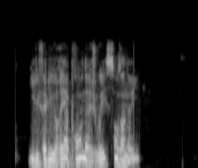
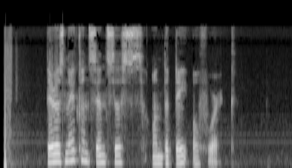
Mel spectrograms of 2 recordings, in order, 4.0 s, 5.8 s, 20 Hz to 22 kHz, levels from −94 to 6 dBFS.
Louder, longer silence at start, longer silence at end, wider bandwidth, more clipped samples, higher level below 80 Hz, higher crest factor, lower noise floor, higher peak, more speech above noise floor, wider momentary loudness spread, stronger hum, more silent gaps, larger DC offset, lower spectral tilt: second, -18 LUFS vs -13 LUFS; first, 0.6 s vs 0.1 s; about the same, 1.2 s vs 1.2 s; second, 7.6 kHz vs 11.5 kHz; neither; second, -58 dBFS vs -42 dBFS; about the same, 16 dB vs 16 dB; first, -85 dBFS vs -57 dBFS; second, -4 dBFS vs 0 dBFS; first, 68 dB vs 43 dB; second, 8 LU vs 15 LU; neither; neither; neither; first, -7.5 dB/octave vs -3.5 dB/octave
